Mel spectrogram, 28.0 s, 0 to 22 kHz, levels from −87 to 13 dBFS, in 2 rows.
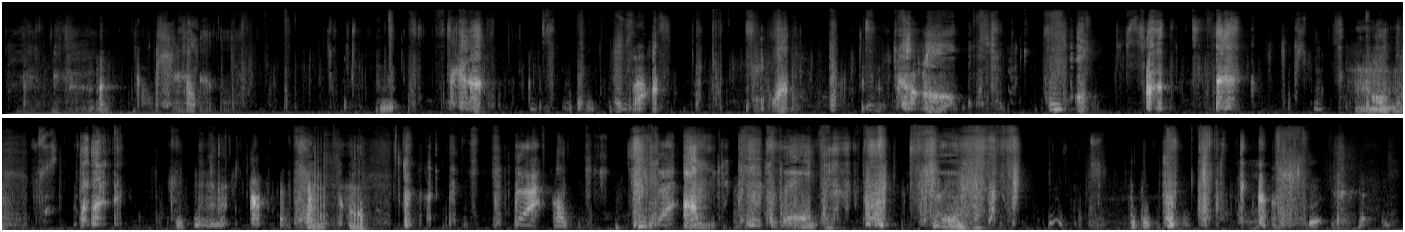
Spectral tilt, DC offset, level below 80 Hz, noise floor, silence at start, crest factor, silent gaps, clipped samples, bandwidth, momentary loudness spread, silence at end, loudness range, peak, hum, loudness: -2.5 dB/octave; under 0.1%; -62 dBFS; -62 dBFS; 0.2 s; 28 dB; none; under 0.1%; 16.5 kHz; 22 LU; 0.15 s; 7 LU; -4 dBFS; none; -31 LUFS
